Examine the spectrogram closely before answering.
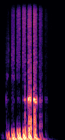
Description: Strobe Transition

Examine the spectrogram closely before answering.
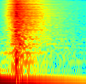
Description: Slider

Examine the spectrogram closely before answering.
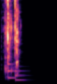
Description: Message

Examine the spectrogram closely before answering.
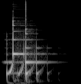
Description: Close Voice Assistant

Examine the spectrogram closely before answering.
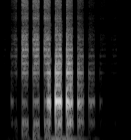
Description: Strobe Transition

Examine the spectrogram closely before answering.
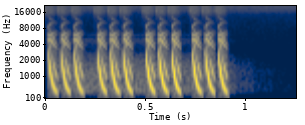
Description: Data trill

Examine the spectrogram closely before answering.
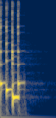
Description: Notification

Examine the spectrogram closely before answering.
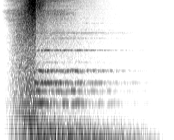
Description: Simple Transition

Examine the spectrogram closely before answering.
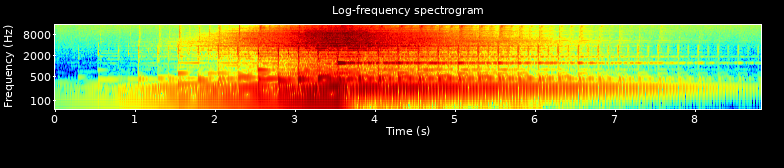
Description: Corporate Transition

